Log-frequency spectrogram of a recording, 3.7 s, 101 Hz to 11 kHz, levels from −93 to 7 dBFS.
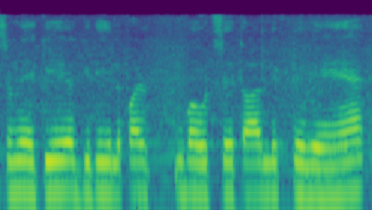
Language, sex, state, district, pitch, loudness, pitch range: Hindi, male, Uttar Pradesh, Shamli, 150 Hz, -13 LUFS, 145-150 Hz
